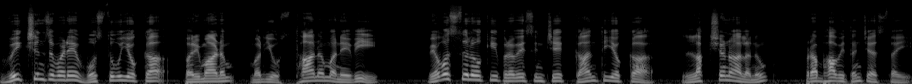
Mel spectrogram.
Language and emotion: Telugu, neutral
